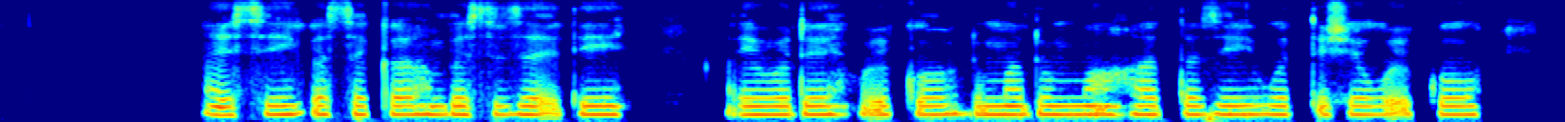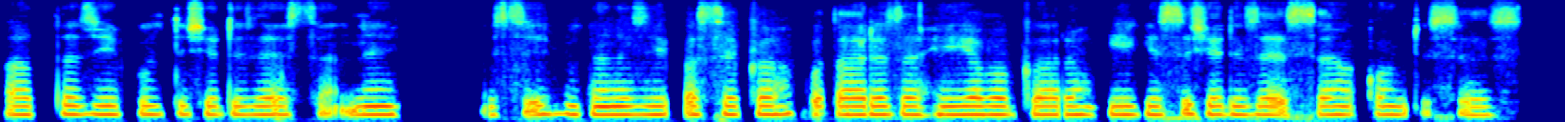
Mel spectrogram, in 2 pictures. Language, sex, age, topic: Gamo, female, 18-24, government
